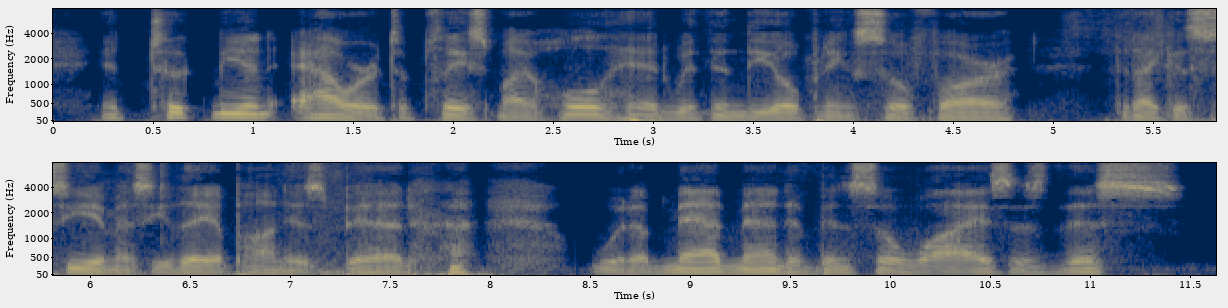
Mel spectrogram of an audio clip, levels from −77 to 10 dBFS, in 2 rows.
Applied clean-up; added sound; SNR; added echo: none; none; none; none.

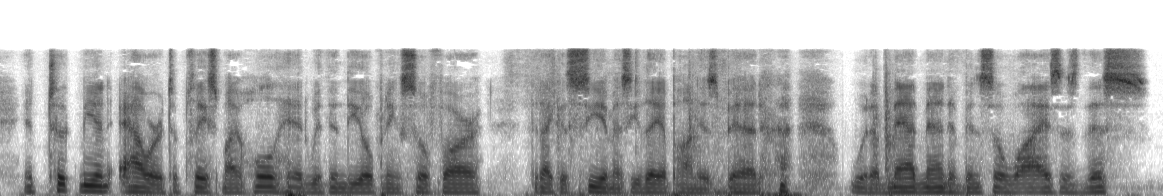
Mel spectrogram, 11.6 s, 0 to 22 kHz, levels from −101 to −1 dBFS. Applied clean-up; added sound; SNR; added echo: none; Slam; 18 dB; none.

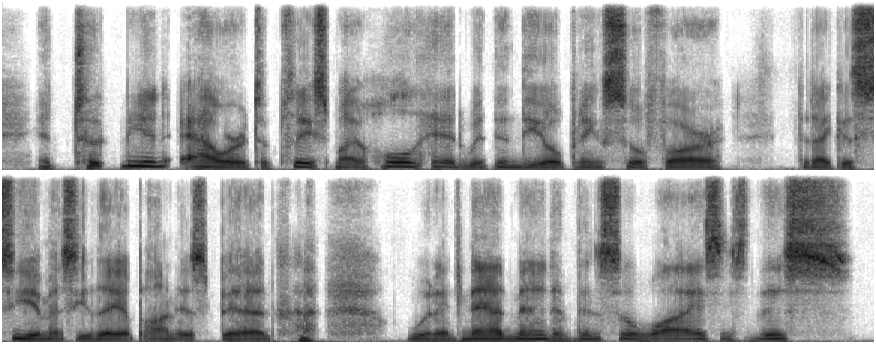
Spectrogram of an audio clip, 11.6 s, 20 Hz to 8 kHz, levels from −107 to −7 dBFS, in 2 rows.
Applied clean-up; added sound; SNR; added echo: neural diffusion model UNIVERSE++.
